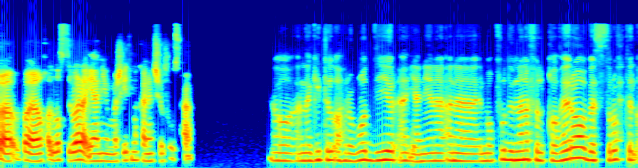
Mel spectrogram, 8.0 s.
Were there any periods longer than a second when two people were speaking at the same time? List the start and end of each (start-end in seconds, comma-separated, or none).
none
